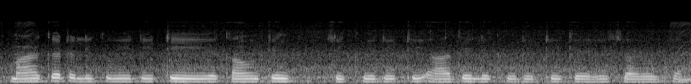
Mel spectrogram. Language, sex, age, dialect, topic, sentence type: Bhojpuri, male, 18-24, Southern / Standard, banking, statement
